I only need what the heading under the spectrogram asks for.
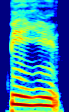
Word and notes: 碧玉: bì yù

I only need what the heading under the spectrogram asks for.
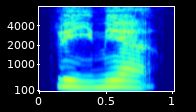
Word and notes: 里面: lǐ miàn

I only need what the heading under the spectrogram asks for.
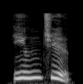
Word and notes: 英俊: yīng jùn

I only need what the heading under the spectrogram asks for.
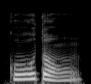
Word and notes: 古董: gǔ dǒng

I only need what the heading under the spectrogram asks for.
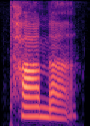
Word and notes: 她们: tā men

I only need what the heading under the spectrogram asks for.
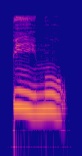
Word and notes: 闭幕: bì mù

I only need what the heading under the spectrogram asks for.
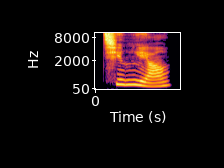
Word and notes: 清凉: qīng liáng

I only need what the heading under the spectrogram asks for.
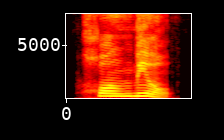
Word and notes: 荒谬: huāng miù

